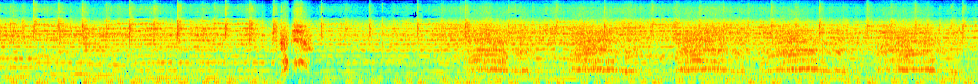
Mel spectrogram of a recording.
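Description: A loud, dense crowd of spectators at a card game roars and cheers without letup, rising shouts and yelps overlapping in a continuous wash of excited voices with rhythmic bursts throughout.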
